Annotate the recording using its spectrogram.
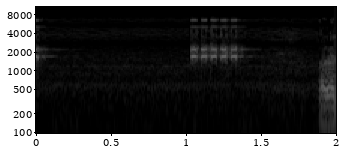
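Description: Red box payphone coin tones from an Arduino blue box, played through an old telephone earpiece used as a speaker. They are two-tone beeps of about 1700 and 2200 Hz. A short beep ends right at the start, and about a second in comes the quarter signal, a fast run of beeps lasting about a third of a second.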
